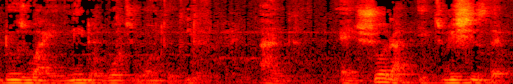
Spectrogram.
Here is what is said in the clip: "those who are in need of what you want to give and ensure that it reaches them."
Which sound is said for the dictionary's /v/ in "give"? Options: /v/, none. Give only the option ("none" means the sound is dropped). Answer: none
